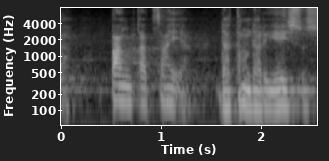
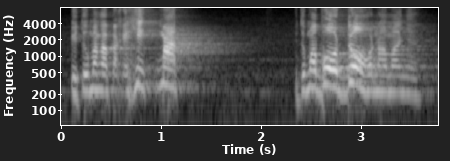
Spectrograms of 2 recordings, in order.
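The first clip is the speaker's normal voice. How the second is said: loud scornful jeer, Christians sneering; mocking scorn; 7 semitones higher, 15 dB louder than usual. Preacher voicing scornful Christians, a loud mocking jeer. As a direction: sneer it loudly at the fool.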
